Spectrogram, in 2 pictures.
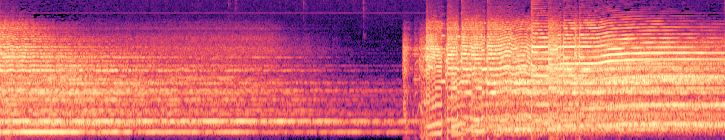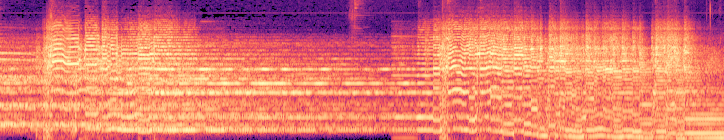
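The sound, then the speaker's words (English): A loud electric guitar with a humbucker pickup in the bridge rings out through echo and distortion set up in Axe-Edit, sustained notes smearing into a wash of repeats, with the tone shifting abruptly a few times as new chords are struck. No one speaks. “When you get a new sound, it takes a second to blend all the echoes back together.”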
